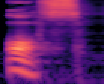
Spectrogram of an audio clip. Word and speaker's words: Âs: of the video is OS so what happens is that the N disappears before the S because we are dealing with an ingvionic language and therefore that a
